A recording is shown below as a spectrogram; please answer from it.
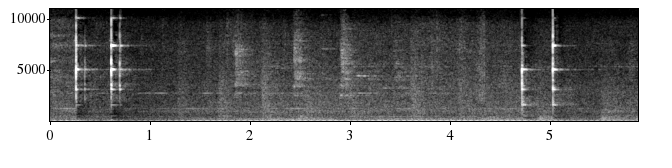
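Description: Someone taps a steel concrete pump pipeline to locate the cleaning sponge inside the pipe by its sound, and the sponge is found. Short, bright metallic clinks ring out in a pair at the start and another pair near the end. A heavy, steady low rumble from the running pump fills the whole clip beneath them.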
